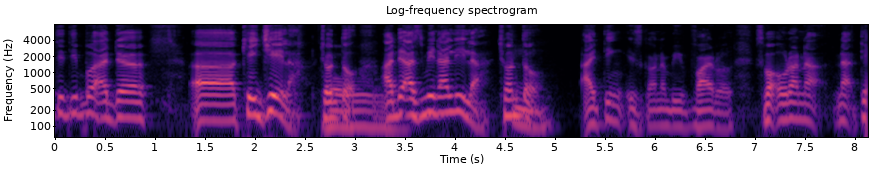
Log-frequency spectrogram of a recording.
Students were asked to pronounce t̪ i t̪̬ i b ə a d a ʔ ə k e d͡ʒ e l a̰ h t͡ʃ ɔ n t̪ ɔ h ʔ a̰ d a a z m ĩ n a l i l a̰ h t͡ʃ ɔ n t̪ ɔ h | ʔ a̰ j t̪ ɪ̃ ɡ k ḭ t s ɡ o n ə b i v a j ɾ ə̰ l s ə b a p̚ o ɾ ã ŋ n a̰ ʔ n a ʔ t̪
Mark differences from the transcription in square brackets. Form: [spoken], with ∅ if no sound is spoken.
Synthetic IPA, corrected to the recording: t̪ i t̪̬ i b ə a d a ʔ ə k e d͡ʒ e l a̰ h t͡ʃ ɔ n t̪ ɔ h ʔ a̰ d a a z m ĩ n a l i l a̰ h t͡ʃ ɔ n t̪ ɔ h | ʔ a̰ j t̪ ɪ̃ [ŋ] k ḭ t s ɡ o n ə b i v a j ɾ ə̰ l s ə b a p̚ o ɾ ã ŋ n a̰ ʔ n a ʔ t̪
